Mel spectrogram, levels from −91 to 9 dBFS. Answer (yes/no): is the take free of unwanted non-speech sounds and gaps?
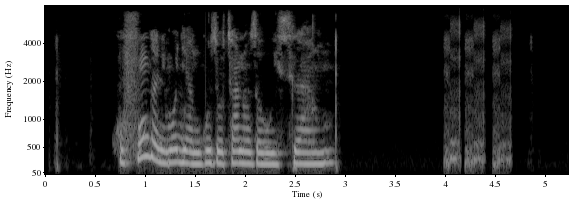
no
